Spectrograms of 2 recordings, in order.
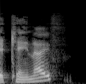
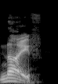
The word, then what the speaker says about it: knife: Like, is it actually a K-knife? Whenever a caveman first ground a rock? – I call this a K-knife. – Yeah. – You mean a knife? No, it's a K-knife. – There's a K up front, you dumb.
